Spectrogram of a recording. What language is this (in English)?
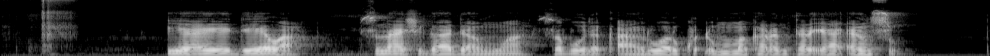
Hausa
